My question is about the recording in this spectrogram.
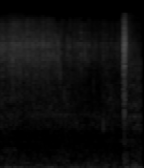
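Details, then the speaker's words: SIPMA grain roller crusher repaired, previously not drawing in corn, now with rollers tightened: deep, steady rumble as the rollers rub and grind evenly, no knocks or rattles; running normally. "Zresztą słyszycie, jak huczy, że trą o siebie. I patrzcie, jak mieli. Jak gniecie."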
